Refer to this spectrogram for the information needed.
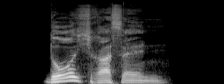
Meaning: to flunk (an exam)
- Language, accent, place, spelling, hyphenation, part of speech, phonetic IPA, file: German, Germany, Berlin, durchrasseln, durch‧ras‧seln, verb, [ˈdʊʁçˌʁasl̩n], De-durchrasseln.ogg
